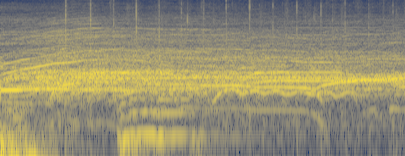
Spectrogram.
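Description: Concert audience cheering with many high-pitched wavering voices as a live song ends. The band's last notes die away in the first half-second.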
